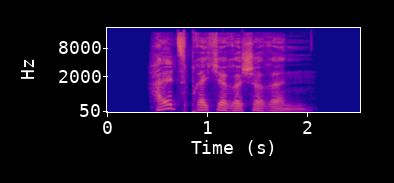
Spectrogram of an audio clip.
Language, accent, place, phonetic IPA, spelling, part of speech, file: German, Germany, Berlin, [ˈhalsˌbʁɛçəʁɪʃəʁən], halsbrecherischeren, adjective, De-halsbrecherischeren.ogg
- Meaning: inflection of halsbrecherisch: 1. strong genitive masculine/neuter singular comparative degree 2. weak/mixed genitive/dative all-gender singular comparative degree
